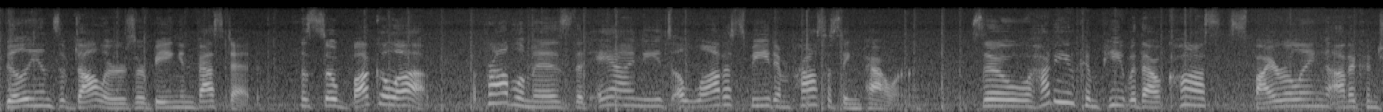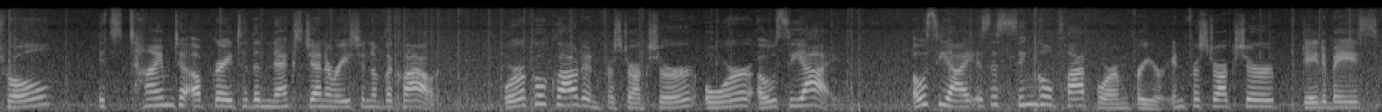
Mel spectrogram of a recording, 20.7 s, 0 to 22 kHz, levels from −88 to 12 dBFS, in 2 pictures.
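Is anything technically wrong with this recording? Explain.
No, nothing is technically wrong with this audio.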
